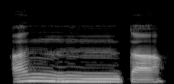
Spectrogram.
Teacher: تو اس نون ساکن میں اخفا کا قاعدہ لگ رہا ہے۔ نون ساکن کے بعد حرف تا جو کہ حروف اخفا میں سے موجود ہونے کی وجہ سے ہم اس نون ساکن میں گننا کر کر پڑھیں گے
